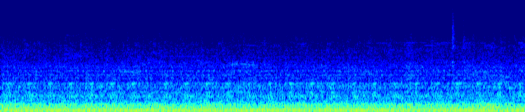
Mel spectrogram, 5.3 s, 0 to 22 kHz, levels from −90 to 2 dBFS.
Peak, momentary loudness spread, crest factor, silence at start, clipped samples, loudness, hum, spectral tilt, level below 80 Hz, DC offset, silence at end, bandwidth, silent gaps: -28 dBFS; 1 LU; 12 dB; 0 s; under 0.1%; -42 LUFS; none; -9 dB/octave; -44 dBFS; under 0.1%; 0 s; 7 kHz; none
